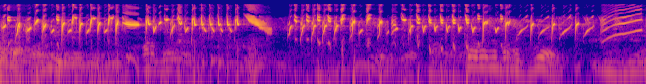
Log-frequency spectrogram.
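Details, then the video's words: European goldfinch of Sicilian stock giving an old-style song meant to stimulate other goldfinches: a continuous rapid, liquid twitter with a brief pause midway. It ends in a few clear, upward-sliding whistles. "Canto del Cardellino | Richiamo"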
